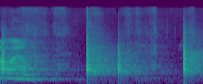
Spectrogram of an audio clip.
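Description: Chalk tapping against a blackboard during writing: a few sharp taps, the two loudest about a second apart.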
